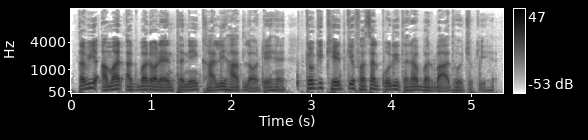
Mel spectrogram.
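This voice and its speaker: A man's voice: lowish voice, expressive, moderate pace, darkish tone, a little hiss or hum, natural voice. A man narrating a scripted cartoon family story as the storyteller.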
